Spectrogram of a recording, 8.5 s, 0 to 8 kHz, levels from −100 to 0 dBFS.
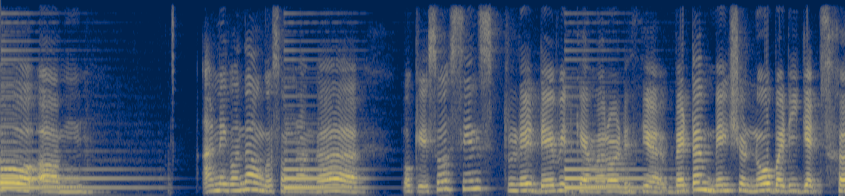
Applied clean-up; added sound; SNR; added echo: neural mask model RNNoise.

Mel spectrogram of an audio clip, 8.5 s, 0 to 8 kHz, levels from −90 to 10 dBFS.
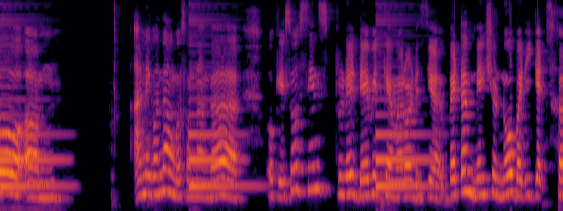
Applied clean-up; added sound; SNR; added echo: classical method Wiener filter.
